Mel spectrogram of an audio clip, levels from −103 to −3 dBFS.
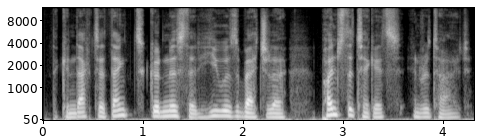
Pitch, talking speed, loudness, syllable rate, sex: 135 Hz, 195 wpm, -19 LUFS, 6.6 syllables/s, male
